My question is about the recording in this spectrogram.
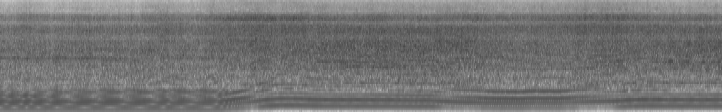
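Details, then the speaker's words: Poulan Pro chainsaw after carburetor adjustment, cutting a log: howls at high revs, dips as it bites into wood and picks back up without stalling; runs properly under load, chain likely needs sharpening. "okay so let's cut and fine besides i probably need to sharpen the teeth up but i got it where it's not stalling out as you're cutting through"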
